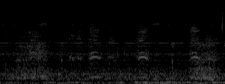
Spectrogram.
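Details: Egyptian geese call from behind a swamp at Tswalu Kalahari Reserve, South Africa, on a warm 16 October sunrise game drive: distant short, hoarse honks about every half second, faint beneath a steady wind hiss and open-air noise.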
